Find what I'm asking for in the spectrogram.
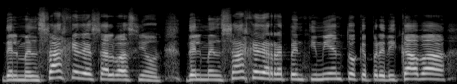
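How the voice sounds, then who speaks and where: A man's voice: extremely high pitch, normal speed, fairly bright tone, clear, resonant tone. A man preaching a sermon as pastor, with impassioned emphasis and rhetorical questions to the congregation.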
